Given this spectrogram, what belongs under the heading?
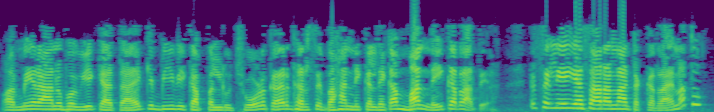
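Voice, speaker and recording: A woman plays a sharp-tongued middle-aged mother in a storybook drama, scolding and mocking her lazy son in a fairly high voice. The recording sounds dull and lo-fi. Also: normal speed, close to an everyday voice. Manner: scolding, sarcastic.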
